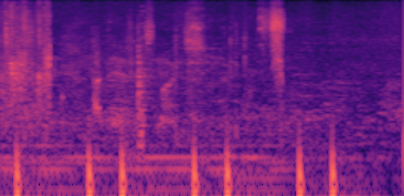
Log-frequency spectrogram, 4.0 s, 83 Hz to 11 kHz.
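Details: A steady, quiet heartbeat sound effect of low paired thumps, about 57 beats a minute, with soft piano relaxation music and airy tones over it, meant for sleep.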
